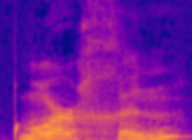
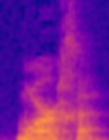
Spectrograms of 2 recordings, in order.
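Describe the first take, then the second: First: The word ends with an audible n sound. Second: The word ends on a schwa without n.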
